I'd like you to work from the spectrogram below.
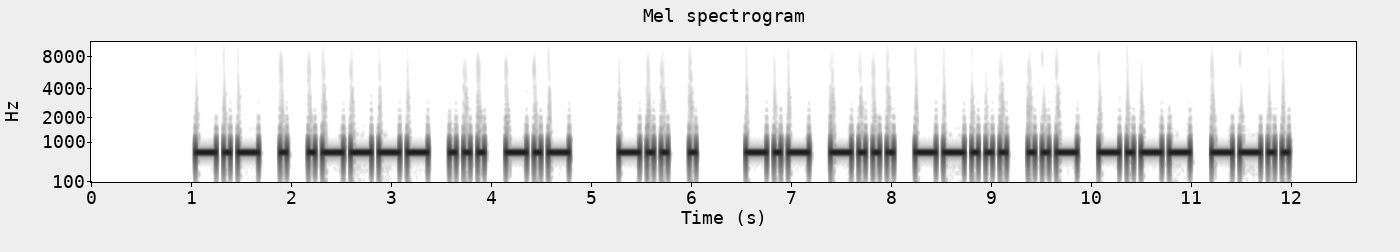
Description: Morse code, heard as a keyed tone, about 17 wpm, 700 Hz. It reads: KE1SK DE KB7UYZ
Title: USA Callsign DE Callsign 17wpm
